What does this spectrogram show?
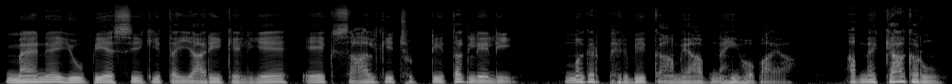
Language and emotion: Urdu, sad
